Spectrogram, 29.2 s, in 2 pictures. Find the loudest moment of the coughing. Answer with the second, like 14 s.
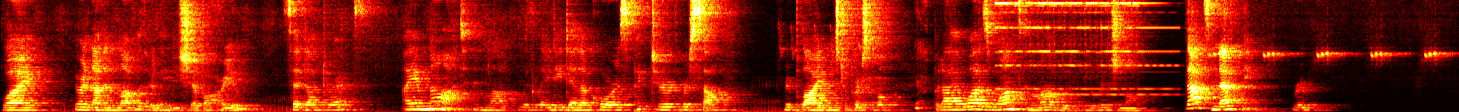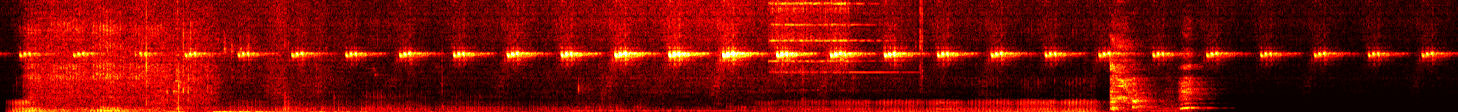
26 s.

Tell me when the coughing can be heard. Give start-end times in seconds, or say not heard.
7.8-9.3, 25.6-26.6.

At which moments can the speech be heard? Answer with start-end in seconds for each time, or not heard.
0.0-13.1.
